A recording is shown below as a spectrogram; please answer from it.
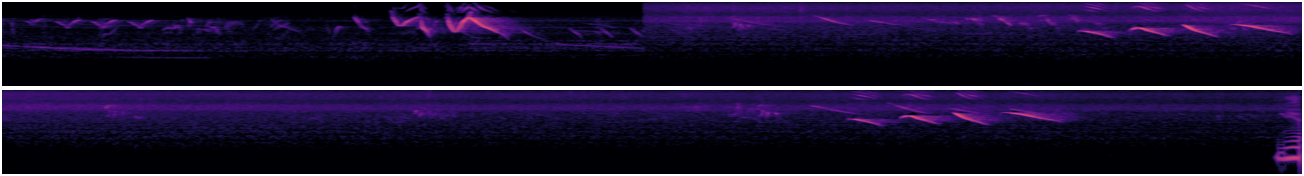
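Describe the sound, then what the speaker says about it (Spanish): A common grosbeak sings in the open countryside of Uruguay, giving bursts of quick, bright whistled phrases in several clusters separated by pauses, faint against a quiet background. "Un rey del bosque común compite por el espacio sonoro con su canto."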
